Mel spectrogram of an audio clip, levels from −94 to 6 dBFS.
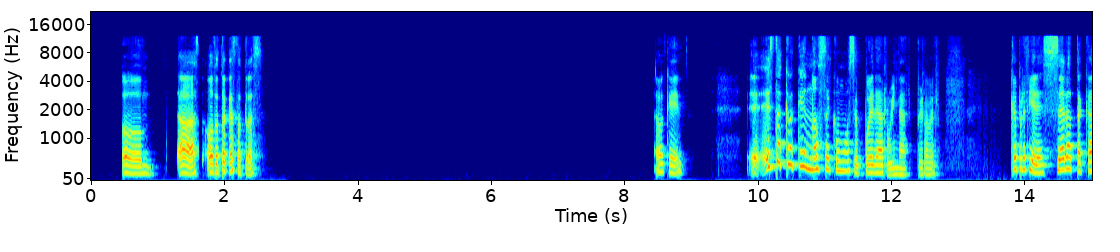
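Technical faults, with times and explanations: No technical faults detected in the speech recording.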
